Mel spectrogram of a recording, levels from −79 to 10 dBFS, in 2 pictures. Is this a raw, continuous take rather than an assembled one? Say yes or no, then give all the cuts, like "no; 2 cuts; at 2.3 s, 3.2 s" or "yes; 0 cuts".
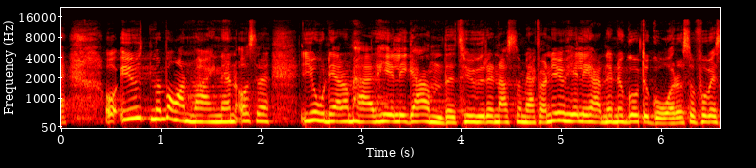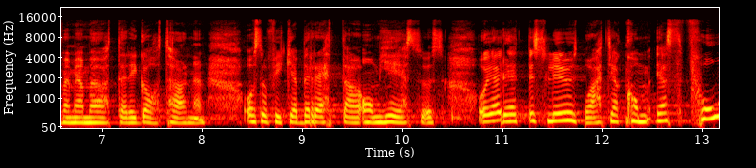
no; 6 cuts; at 4.8 s, 5.8 s, 6.6 s, 9.6 s, 11.0 s, 11.8 s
